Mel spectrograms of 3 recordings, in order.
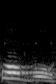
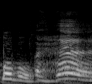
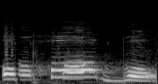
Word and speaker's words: Opobo: Okay, is that the correct pronunciation? Yeah. Opobo. Yes. Not a king of Opobo. No, it's not Opobo. It's Opobo.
